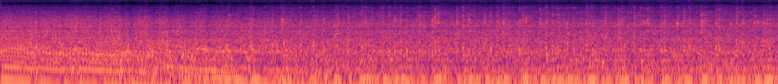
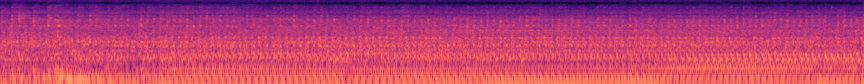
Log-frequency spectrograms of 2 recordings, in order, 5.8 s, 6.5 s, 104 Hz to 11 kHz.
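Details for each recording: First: Mercury 50 hp three-cylinder two-stroke outboard after a new switch box restored spark and a clogged telltale hose was cleared; steady, even low drone with no dropouts, running cleanly and smoothly. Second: Mercury 50hp two-stroke outboard after a full service and carb sync and link: a flat, lumpy idle with a hollow beat, as if running on one cylinder. Spark is lost; tests show a bad CDI/switch box.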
